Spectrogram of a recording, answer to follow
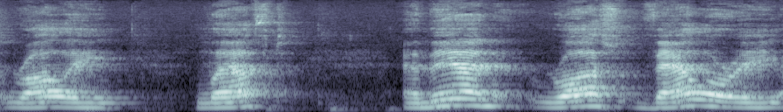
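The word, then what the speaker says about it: Rolie: Now, Journey was formed in 1973, so two former members of Santana, Neil Sean and Greg Raleigh, or Rowley, but I pronounce it Raleigh, left.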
